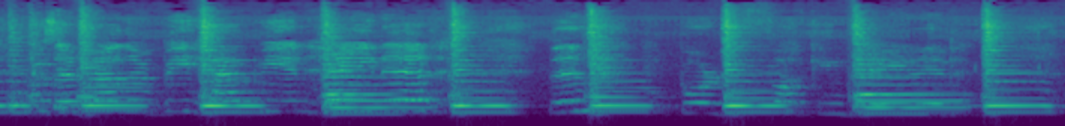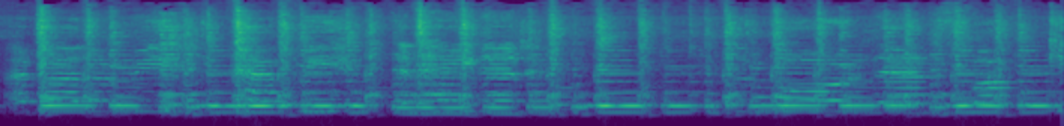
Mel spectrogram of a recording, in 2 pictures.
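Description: Ukulele strummed in a steady rhythm of chords, played solo without singing. The strumming thins out with a brief gap about three seconds in, then runs on evenly.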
